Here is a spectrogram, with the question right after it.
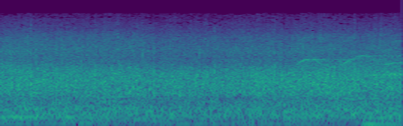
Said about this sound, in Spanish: El aplauso.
